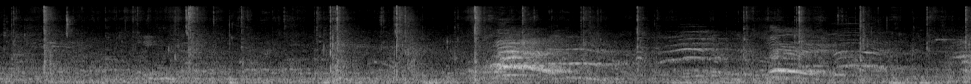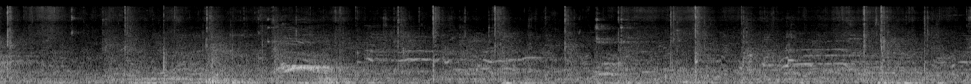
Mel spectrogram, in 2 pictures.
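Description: Badminton rackets strike a shuttlecock in a rally, in a large echoing hall.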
